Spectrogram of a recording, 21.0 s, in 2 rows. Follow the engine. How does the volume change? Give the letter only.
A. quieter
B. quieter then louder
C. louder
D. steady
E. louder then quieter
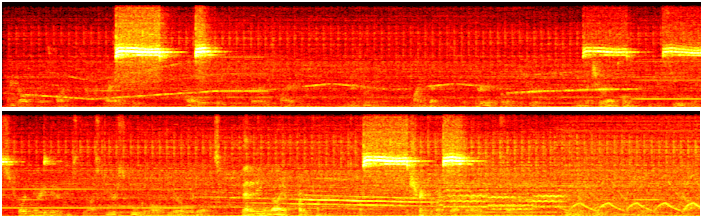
C.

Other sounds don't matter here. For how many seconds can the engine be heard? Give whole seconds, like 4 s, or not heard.
21 s.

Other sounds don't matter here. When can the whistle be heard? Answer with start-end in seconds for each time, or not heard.
1.6-3.1, 8.7-11.2, 15.8-17.4.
